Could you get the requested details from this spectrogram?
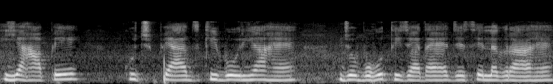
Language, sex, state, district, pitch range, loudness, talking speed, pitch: Hindi, female, Haryana, Charkhi Dadri, 200-225 Hz, -14 LUFS, 175 wpm, 210 Hz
